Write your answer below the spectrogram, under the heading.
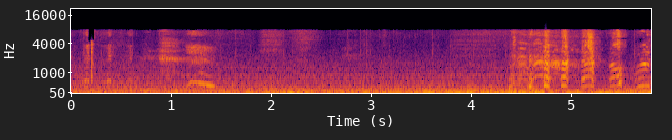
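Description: Steady low road and engine rumble heard inside a moving car's cabin. About four and a half seconds in, people laugh: a run of quick, high, rising-and-falling bursts lasting about a second.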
